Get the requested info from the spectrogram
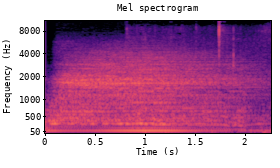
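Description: A single gong strike with a low ring that fades slowly.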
